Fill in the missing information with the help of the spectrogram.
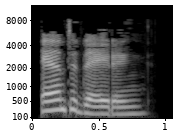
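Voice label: "antedating", British English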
